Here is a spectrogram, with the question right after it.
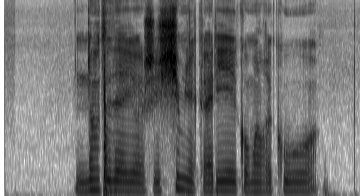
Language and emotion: Russian, neutral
